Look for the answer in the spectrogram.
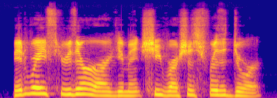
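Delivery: ordinary delivery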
